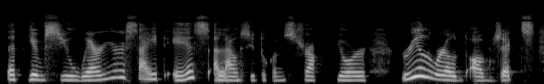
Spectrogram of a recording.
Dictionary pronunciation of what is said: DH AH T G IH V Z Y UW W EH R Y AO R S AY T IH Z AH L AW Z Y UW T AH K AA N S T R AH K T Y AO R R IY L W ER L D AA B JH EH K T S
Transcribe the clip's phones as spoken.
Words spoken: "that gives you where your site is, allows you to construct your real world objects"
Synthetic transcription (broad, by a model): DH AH T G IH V S Y UW W EH R Y AO R S AY T IH S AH L AW S Y UW T AH K AA N S T R AH K T Y AO R R IY L W ER L D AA B JH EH K T S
